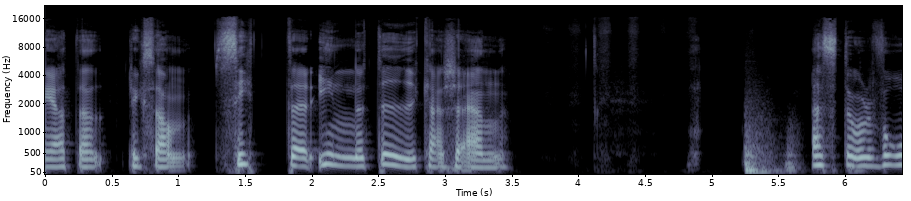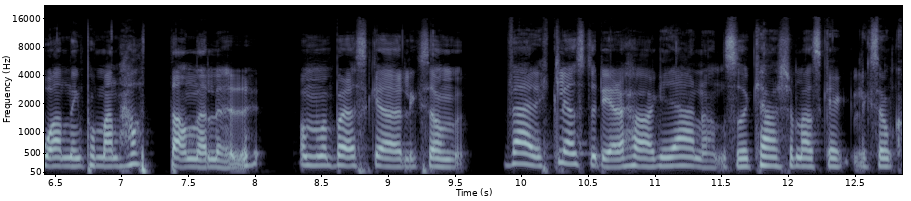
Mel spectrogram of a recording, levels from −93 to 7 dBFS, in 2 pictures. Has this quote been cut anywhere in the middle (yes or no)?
no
